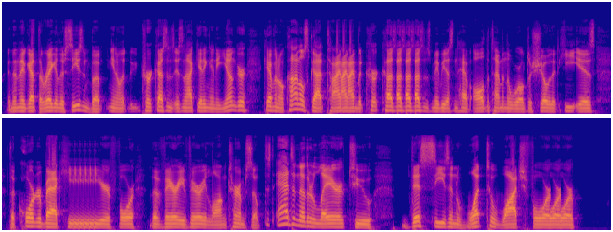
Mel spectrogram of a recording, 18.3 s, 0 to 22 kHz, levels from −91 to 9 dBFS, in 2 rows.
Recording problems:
audio stuttering; 4 times, first at 5 s

